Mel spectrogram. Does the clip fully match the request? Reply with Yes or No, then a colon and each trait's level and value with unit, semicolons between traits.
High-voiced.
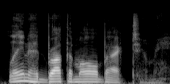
No: low, 115 Hz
